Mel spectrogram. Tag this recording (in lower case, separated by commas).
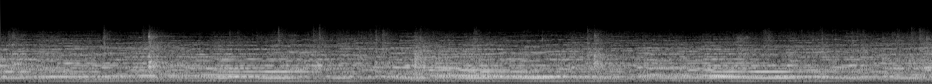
church bell ringing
